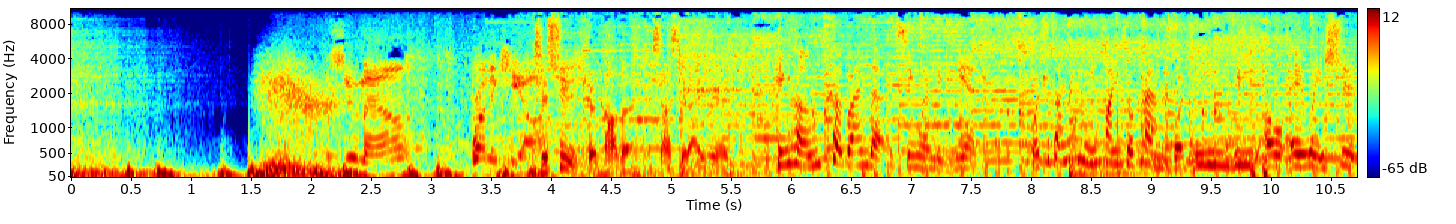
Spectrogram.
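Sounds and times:
deep booming heartbeat thumps in lub-dub pairs: 0.0s - 4.8s
rising whoosh: 1.4s - 3.8s
speech: 2.2s - 2.8s, 3.4s - 10.7s.

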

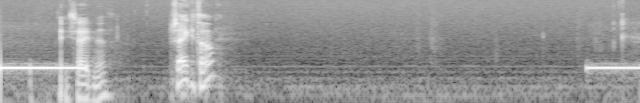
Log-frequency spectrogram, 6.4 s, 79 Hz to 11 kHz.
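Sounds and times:
telephone ringing tone while a guest is being called: 0.0s - 0.8s, 5.9s - 6.3s
speech: 0.6s - 2.3s.

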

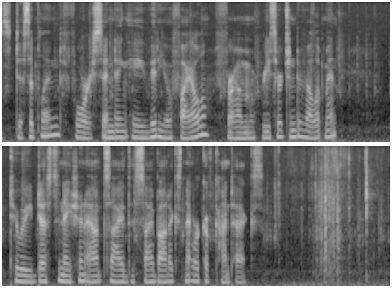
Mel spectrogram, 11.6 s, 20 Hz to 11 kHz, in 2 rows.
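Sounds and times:
speech: 0.0s - 5.2s, 6.0s - 9.8s
sheet of paper rustling and crinkling as it is handled: 9.8s - 11.6s.

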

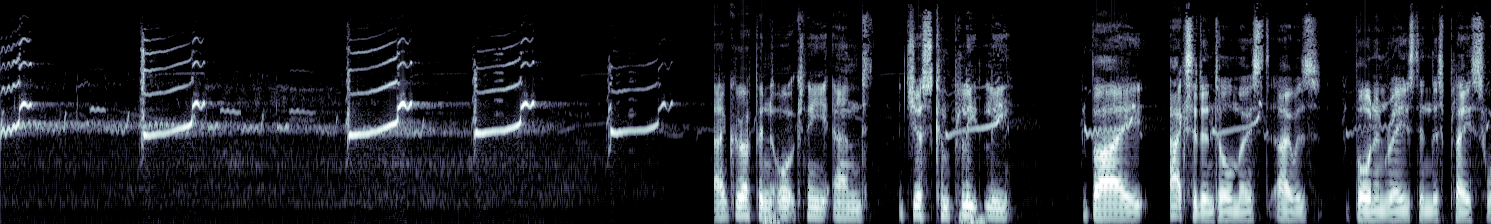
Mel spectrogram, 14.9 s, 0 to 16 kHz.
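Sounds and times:
Eurasian curlew whistled calls in Orkney: 0.0s - 7.0s, 9.2s - 10.2s, 10.8s - 14.1s
speech: 7.1s - 10.2s, 10.8s - 14.8s.

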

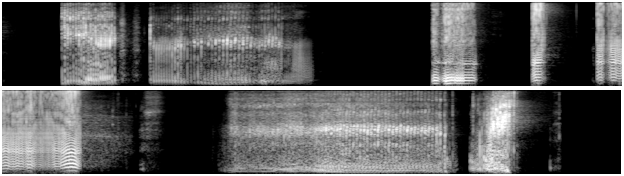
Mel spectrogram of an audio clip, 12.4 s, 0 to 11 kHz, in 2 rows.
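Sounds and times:
farts: 0.6s - 3.1s, 4.3s - 7.1s, 8.7s - 11.4s.

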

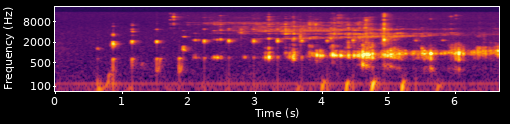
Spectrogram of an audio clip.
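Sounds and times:
liquid being poured into a glass: 1.5s - 6.6s.

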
